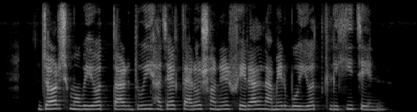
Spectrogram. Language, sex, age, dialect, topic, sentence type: Bengali, female, 18-24, Rajbangshi, agriculture, statement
